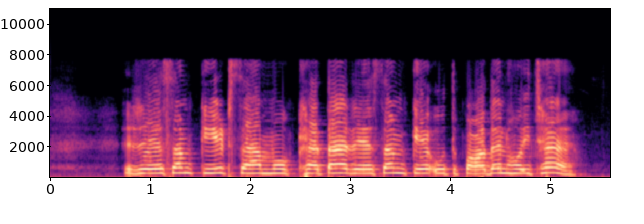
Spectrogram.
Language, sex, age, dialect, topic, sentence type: Maithili, female, 18-24, Eastern / Thethi, agriculture, statement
